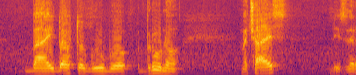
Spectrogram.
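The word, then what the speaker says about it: Bruno Maçães: Bruno Macias, this is the right pronunciation, Senior Advisor of Flint Global.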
